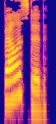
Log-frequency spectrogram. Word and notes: ballasted: British English

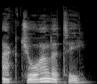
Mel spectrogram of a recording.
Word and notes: actuality: British English

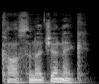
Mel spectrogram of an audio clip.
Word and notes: carcinogenic: British English

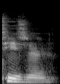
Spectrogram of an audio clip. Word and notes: teaser: American English

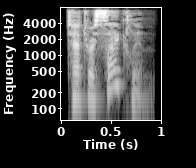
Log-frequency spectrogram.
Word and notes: tetracycline: British English

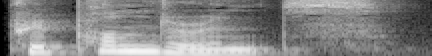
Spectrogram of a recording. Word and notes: preponderance: British English

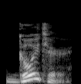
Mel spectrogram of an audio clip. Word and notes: goiter: British English

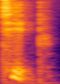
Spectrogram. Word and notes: tip: British English

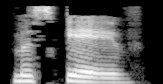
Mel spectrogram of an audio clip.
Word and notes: misgave: British English

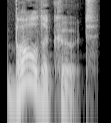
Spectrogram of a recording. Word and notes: baldicoot: British English

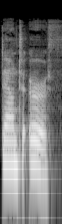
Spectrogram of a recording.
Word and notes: down-to-earth: American English

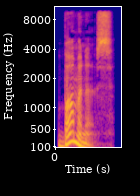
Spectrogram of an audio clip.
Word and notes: balminess: British English

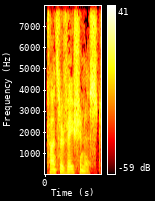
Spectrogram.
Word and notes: conservationist: British English

